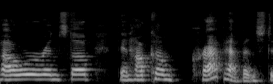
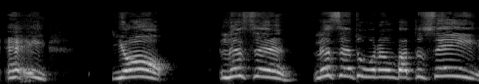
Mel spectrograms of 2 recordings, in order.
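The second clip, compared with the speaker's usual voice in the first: high, slow tearful plea; pretending to cry as she tells it; mock crying; 8 semitones higher than usual. New member crying at the meeting, high and slow. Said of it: "crying like this".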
